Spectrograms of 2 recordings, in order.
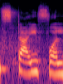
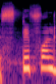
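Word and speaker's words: stifled: Sorry, इसकी actual pronunciation स्टाइफल्ड है, स्टिफल्ड नहीं है, ठीक है. प्लीज़ इस बात का ध्यान रखना, इट इज़ स्टाइफल्ड नॉट स्टिफल्ड, ठीक है.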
